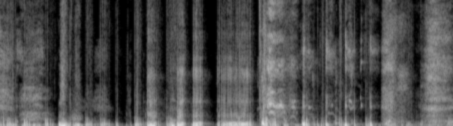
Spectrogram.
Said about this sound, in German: Handlotion.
